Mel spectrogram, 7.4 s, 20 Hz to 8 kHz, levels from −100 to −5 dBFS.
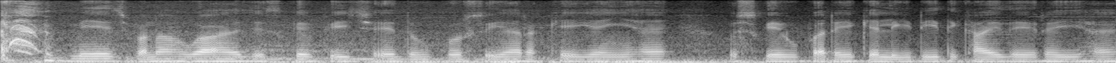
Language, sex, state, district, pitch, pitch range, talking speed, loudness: Hindi, male, Punjab, Pathankot, 105 Hz, 105-110 Hz, 155 wpm, -19 LUFS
